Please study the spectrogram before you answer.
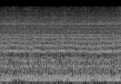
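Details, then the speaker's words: Lathe power feed at about 450 rpm while rough-boring a Stuart S50 model engine cylinder: loud steady high whine of constant pitch, no knocks; noisy feed motor due to be replaced with a NEMA 23 motor. "let's say i don't know 450 rpm wait for the noise and that noise you can hear is the power feed"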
